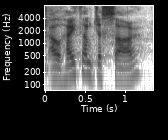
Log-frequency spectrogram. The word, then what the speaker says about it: Alhaitham Jassar: It's Alhaitham Jassar.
